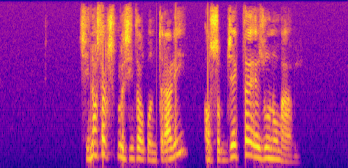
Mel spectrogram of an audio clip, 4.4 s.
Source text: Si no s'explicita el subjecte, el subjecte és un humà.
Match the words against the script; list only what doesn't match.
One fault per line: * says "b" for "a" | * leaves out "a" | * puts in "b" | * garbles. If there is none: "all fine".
* says "contrari" for "subjecte"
